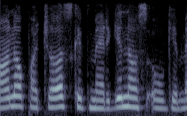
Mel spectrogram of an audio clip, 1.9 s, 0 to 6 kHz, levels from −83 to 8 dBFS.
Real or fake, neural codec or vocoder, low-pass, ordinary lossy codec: fake; codec, 16 kHz, 0.5 kbps, X-Codec, HuBERT features, trained on LibriSpeech; 5.4 kHz; Opus, 16 kbps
